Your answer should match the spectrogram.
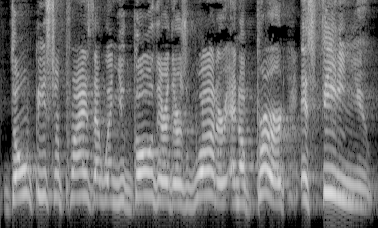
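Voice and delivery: loud, rising sermon delivery with hammered words; preaching at full force. Acted. Preacher rousing the church about God's word, loud and fervent. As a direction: preach it, voice climbing and punching.

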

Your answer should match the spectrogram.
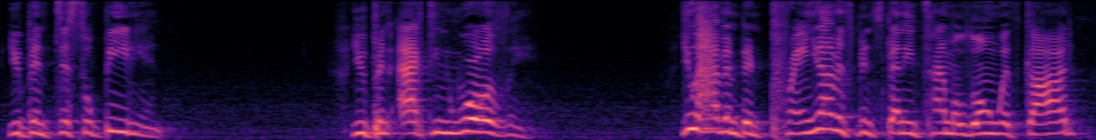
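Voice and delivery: forceful preaching. Acted. Preacher listing listeners' failures.

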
